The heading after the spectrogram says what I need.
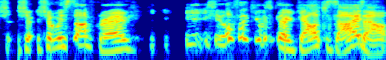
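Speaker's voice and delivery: stifled laughter while talking. Retelling someone asking whether to stop: retelling a stifled chuckle. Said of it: "He says as he's trying to stifle a chuckle".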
